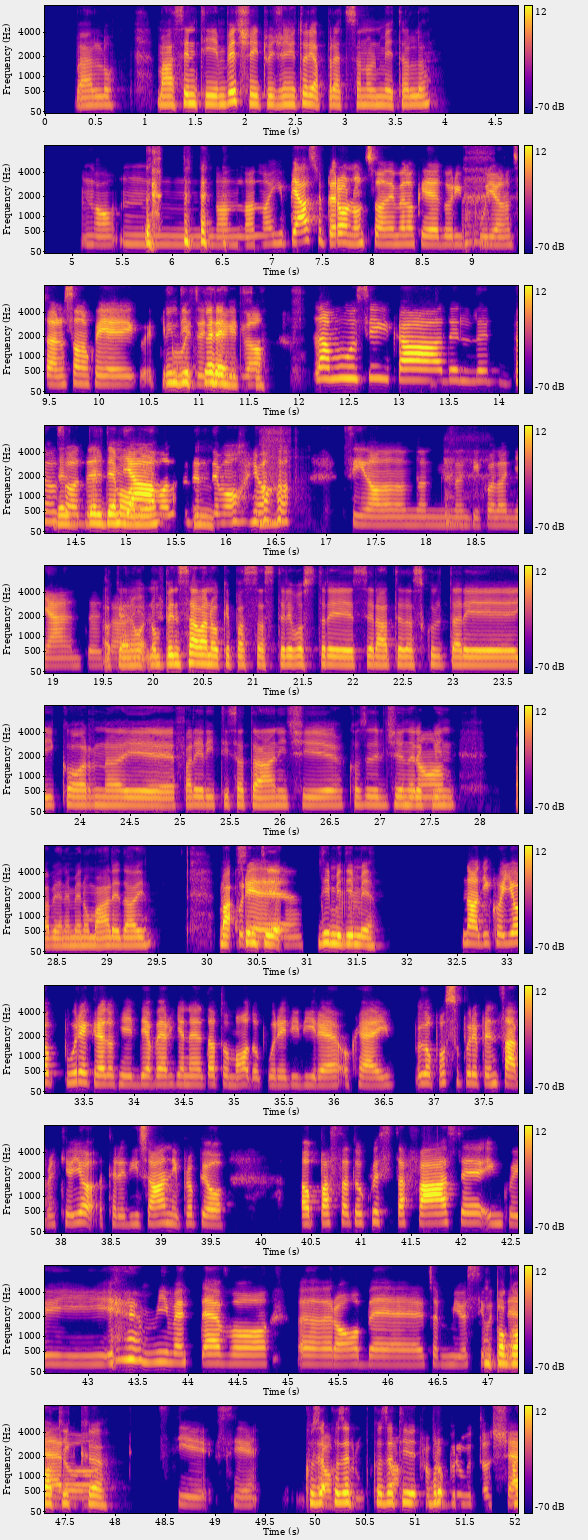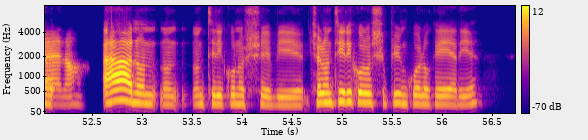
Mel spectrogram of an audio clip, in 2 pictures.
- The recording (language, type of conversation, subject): Italian, podcast, In che modo la tua cultura familiare ha influenzato i tuoi gusti musicali?
- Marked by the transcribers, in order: chuckle; "cioè" said as "ceh"; put-on voice: "La musica del"; laughing while speaking: "demonio"; chuckle; snort; "cioè" said as "ceh"; "proprio" said as "propio"; chuckle; "cioè" said as "ceh"; in English: "gothic"; tapping; "proprio" said as "propio"; "cioè" said as "ceh"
